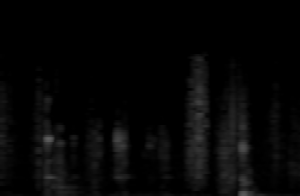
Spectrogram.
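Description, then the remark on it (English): A bottle of Coca-Cola being opened: a few small clicks and taps, then a brief fizzy hiss, all faint and with no one talking. “Open the bottle.”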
